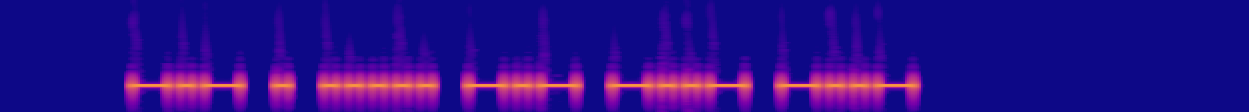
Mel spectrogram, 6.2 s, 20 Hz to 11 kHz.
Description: Morse code, heard as a keyed tone, about 20 wpm, 700 Hz. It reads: KE5KXX
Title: USA Call Signs - 6 Characters - Repeated 2x - 20wpm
